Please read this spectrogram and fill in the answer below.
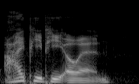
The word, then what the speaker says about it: Ippon: I wonder if we're even pronouncing that correctly. Ippon. – Yeah, you got it right.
